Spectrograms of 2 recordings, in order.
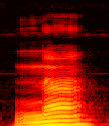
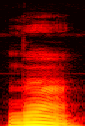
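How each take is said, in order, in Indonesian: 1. Tidak ada napas yang terdengar bersama suku katanya. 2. Napas yang terdengar keluar bersama suku katanya. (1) "tidak boleh ada terdengar suara aliran nafas. Kayak gini" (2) "teman-teman bisa mendengar ada suara nafas yang keluar"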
